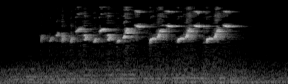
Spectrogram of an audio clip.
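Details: Goldfinch song in the Marrakchi Widani style, meant for teaching fledglings: one continuous phrase of about two seconds, varied, liquid, high twittering notes that jump up and down in pitch.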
